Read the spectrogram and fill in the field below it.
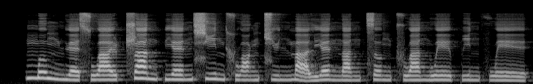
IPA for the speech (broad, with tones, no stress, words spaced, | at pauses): mɤ˥˨ŋn̪ɥɛ˩swa˨˦ɪ̯ ʈ͡ʂa˥˨npjɛ˨˦n ɕi˥˨n ʂwɑ˨˦ŋt͡ɕy˨˦nmä̰˨˩ljɛ˥˨ n̪a˨˦nt͡sɤ˥˨ŋʈ͡ʂwa˦nwe˥˨ɪ̯ pi˥˨nfwe˥˨ɪ̯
